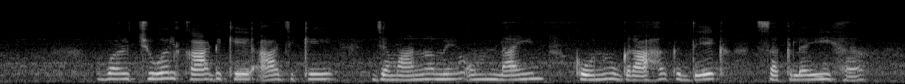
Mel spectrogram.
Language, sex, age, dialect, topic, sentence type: Magahi, female, 36-40, Western, banking, statement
